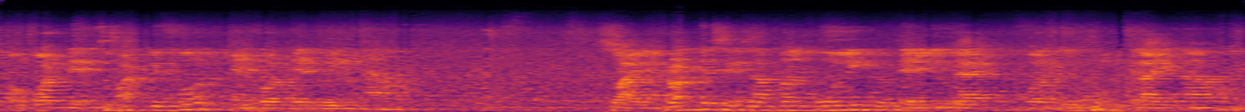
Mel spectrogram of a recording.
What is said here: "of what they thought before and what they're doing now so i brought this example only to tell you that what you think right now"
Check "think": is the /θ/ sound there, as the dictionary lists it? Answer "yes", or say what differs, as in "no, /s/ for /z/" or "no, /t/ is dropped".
no, /f/ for /θ/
